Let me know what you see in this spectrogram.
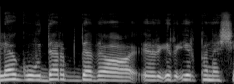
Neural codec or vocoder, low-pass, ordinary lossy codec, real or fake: none; 14.4 kHz; AAC, 96 kbps; real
